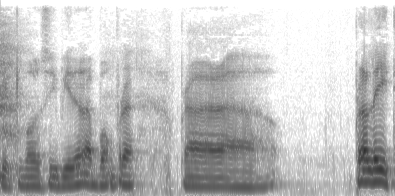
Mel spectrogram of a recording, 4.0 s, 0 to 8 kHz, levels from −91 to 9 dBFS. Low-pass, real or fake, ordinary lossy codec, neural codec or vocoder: 7.2 kHz; real; none; none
